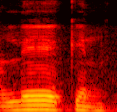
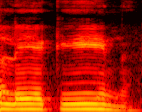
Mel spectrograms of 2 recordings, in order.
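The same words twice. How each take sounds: First: The second syllable has a short vowel. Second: The second syllable has a long vowel. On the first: The speaker calls it right. "ई का उच्चारण कम समय के लिए" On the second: The speaker calls it wrong. "का में बड़ी की मात्रा लिख दें तो ये हो जाएगा लेकिन"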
